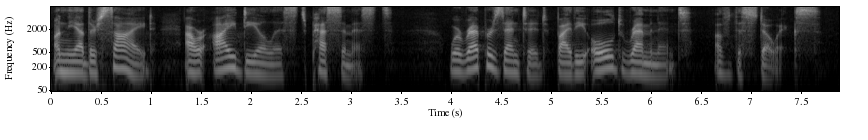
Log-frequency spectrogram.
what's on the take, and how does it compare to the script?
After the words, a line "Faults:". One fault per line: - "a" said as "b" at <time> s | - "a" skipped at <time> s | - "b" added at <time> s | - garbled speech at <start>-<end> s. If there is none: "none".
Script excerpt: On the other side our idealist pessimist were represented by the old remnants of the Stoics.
On the other side our idealist pessimists were represented by the old remnant of the Stoics.
Faults:
- "pessimist" said as "pessimists" at 2.6 s
- "remnants" said as "remnant" at 5.7 s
